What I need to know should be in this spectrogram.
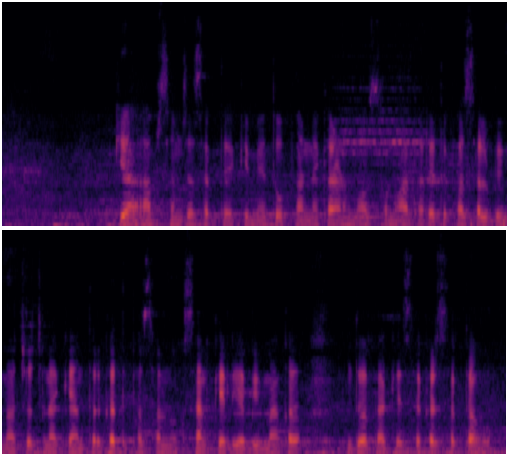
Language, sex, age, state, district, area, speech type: Hindi, male, 18-30, Madhya Pradesh, Seoni, urban, read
